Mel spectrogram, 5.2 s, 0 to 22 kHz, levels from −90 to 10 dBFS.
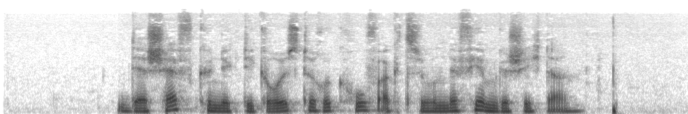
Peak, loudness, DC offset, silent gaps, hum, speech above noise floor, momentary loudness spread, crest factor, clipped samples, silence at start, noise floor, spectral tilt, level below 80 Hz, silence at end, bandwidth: -2 dBFS; -19 LUFS; under 0.1%; none; none; 45 dB; 12 LU; 16 dB; under 0.1%; 0.9 s; -62 dBFS; -5.5 dB/octave; -44 dBFS; 0.55 s; 14 kHz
